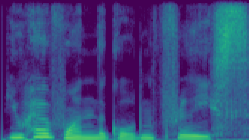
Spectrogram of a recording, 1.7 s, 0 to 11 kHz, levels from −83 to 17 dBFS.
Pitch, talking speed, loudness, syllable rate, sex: 205 Hz, 215 wpm, -16 LUFS, 5.1 syllables/s, female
